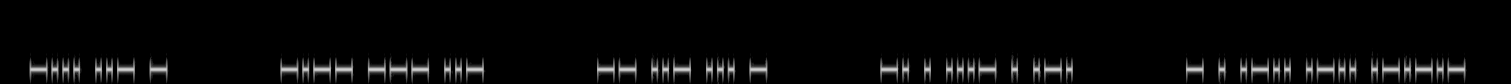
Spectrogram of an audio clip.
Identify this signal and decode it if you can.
Morse code, heard as a keyed tone, about 22 wpm, 700 Hz. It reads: BUT YOU MUST NEVER TELL.
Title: 3x Word-Spacing - Sentences from Top 300 Words - 22wpm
